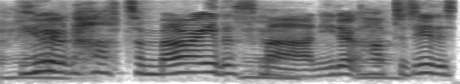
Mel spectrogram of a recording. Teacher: uses a long /æː/ vowel in the word 'man'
